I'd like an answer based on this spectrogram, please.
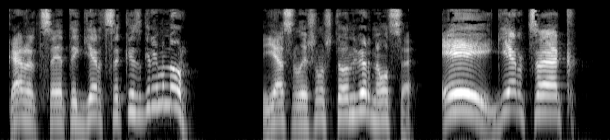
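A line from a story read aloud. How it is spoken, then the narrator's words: Jester shouting. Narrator (Russian): крикнул шут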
